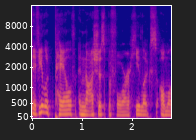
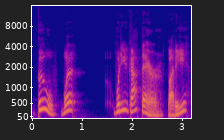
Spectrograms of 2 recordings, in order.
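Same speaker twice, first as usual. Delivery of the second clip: curious Rose; 8 semitones higher than usual. Acted. Rose questions Boo.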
